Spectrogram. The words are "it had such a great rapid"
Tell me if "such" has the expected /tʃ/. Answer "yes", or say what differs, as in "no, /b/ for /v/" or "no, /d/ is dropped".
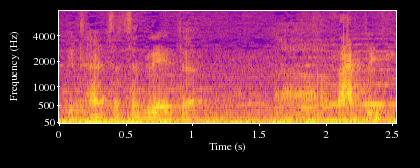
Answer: no, /s/ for /tʃ/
